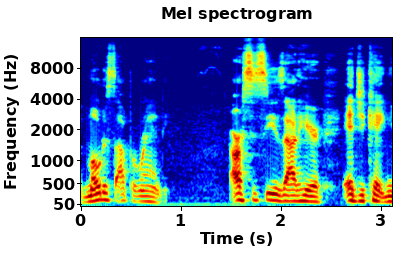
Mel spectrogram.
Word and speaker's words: modus operandi: you guys ignore rcc it's not mode of operation it's modis operandi i want you guys to say it properly modus operandi rcc is out here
